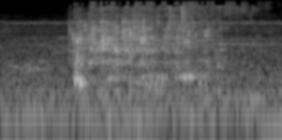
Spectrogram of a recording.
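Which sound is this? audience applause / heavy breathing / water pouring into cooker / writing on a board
water pouring into cooker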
